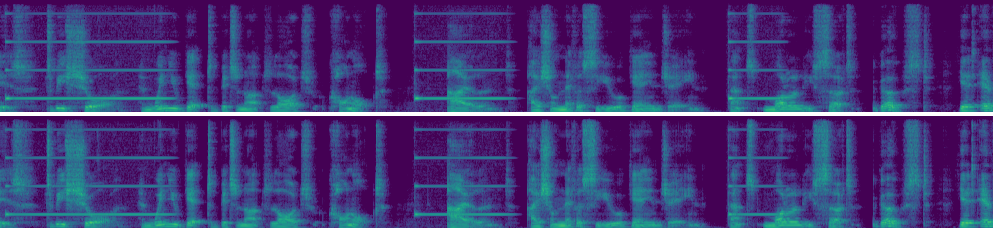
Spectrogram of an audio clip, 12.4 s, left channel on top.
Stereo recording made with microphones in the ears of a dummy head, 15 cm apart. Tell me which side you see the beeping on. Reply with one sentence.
You can hear the beeping in the centre.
